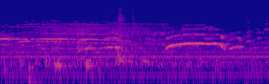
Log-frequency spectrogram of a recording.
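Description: Near silence with a faint steady hum and two faint drawn-out pitched calls, the second rising and falling about two and a half seconds in.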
